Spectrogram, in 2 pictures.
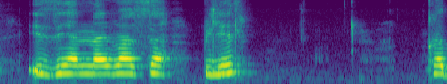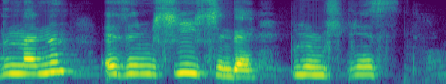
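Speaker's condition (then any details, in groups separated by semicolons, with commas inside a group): Cerebral palsy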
